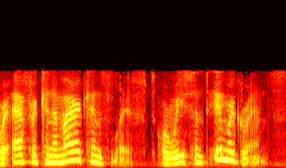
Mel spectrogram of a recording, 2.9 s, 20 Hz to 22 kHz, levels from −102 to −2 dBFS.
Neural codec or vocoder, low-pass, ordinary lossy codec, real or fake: none; 7.2 kHz; AAC, 16 kbps; real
